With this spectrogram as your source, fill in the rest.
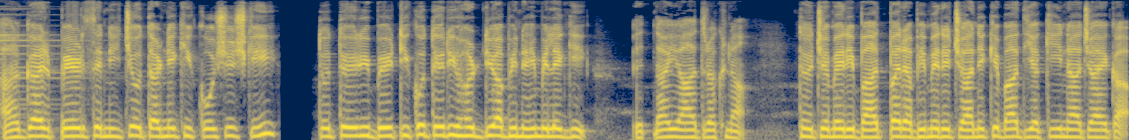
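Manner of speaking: domineering, bold, swaggering, menacing cartoon witch voice. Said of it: "मैं दबंग चुड़ैल हूँ। / चल, अब मैं तुझे वहां लेकर जाऊंगी, / चुड़ैल उस नाव में सवार तीनों लोगों को बचा लेती है।".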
